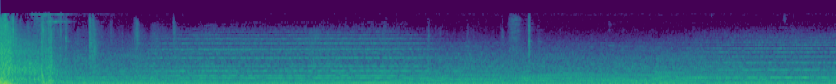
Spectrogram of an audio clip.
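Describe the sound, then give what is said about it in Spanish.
A gunshot fired at a zombie in a post-apocalyptic pandemic thriller: one sharp, loud shot at the start that decays quickly into a quieter, sustained tonal backdrop. “Sale fuera y se acerca al zombi. Le ha disparado y este cae”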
